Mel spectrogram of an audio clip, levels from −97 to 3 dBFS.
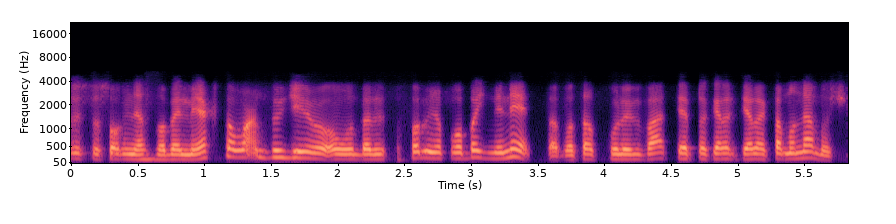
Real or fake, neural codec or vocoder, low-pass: fake; codec, 24 kHz, 0.9 kbps, WavTokenizer, large speech release; 5.4 kHz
